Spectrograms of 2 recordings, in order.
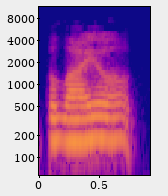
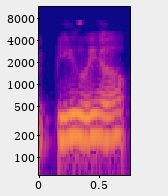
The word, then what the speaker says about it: Belial: I used to always pronounce it Belial. I recently heard you're supposed to say Belial.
